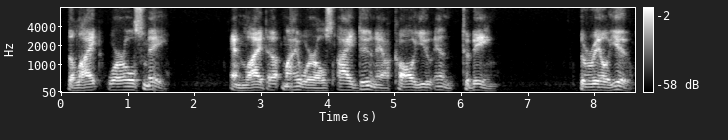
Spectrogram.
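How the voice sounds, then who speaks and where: A man delivering a rambling, self-recorded sermon, asking one repetitive, incantatory rhetorical question after another. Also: lowish voice. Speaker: self-styled preacher.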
